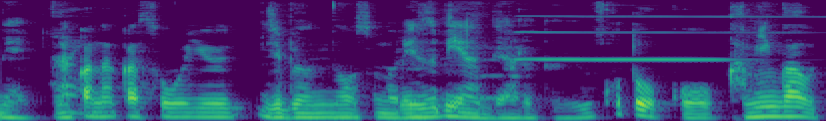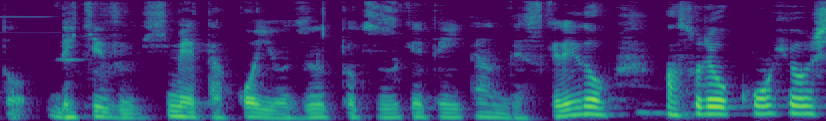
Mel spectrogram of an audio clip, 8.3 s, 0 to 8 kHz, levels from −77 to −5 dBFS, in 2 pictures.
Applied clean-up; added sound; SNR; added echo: classical method log-MMSE.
